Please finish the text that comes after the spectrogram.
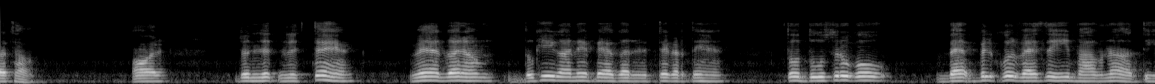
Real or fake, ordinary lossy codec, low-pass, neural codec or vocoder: fake; none; none; codec, 16 kHz, 8 kbps, FreqCodec, smaller model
